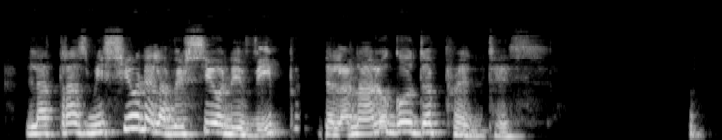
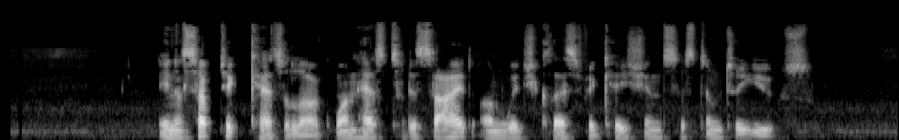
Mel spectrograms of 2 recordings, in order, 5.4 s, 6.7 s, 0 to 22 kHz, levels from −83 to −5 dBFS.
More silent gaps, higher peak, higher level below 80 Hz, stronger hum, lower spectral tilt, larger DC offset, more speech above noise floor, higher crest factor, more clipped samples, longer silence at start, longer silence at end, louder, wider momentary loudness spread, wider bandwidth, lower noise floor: first, 4.27-5.16 s vs none; second, -6 dBFS vs -2 dBFS; second, -64 dBFS vs -56 dBFS; neither; about the same, -4.5 dB/octave vs -4 dB/octave; neither; first, over 72 dB vs 36 dB; second, 14 dB vs 26 dB; neither; second, 0.2 s vs 1.2 s; second, 0.15 s vs 0.7 s; first, -18 LUFS vs -25 LUFS; about the same, 11 LU vs 10 LU; second, 9.4 kHz vs 11.5 kHz; first, under -90 dBFS vs -61 dBFS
